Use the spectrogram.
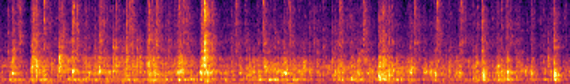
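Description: Ice clinks and rattles in a mixing glass as a Manhattan cocktail is stirred, a quick, irregular run of light ticking taps over a soft background for several seconds.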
